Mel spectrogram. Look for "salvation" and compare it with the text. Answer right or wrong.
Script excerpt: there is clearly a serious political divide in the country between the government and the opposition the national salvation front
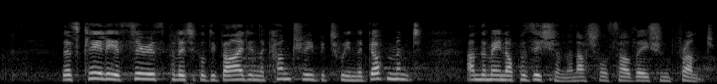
right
